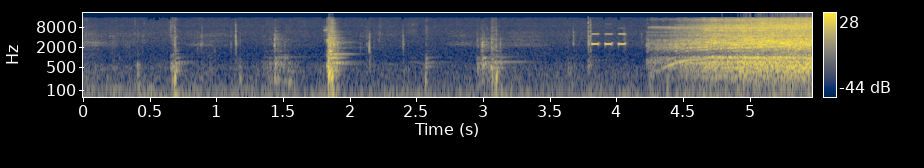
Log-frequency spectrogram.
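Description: Clicks and knocks as a StrikeMaster battery-powered electric ice auger is handled, a short beep near four seconds in, then the auger's motor starts with a rising whine and runs loud and steady, boring into the ice.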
